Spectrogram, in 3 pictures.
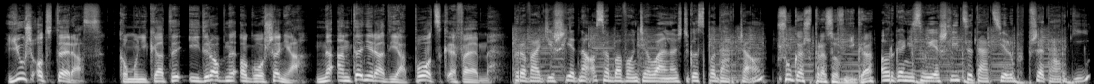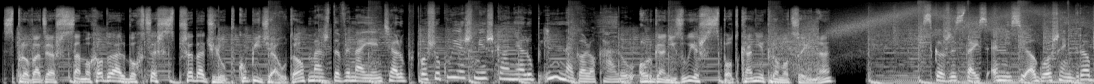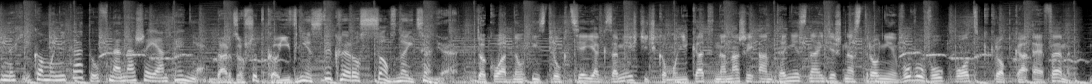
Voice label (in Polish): promos radio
